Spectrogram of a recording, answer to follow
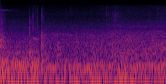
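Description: Road traffic: motorbikes passing with a steady low engine hum. A single sharp click comes right at the start.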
